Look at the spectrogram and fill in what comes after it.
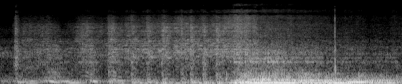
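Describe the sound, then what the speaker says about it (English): A Lexus with a swapped 5.3 LS V8 cranks with a rhythmic churning for about two seconds, then fires and settles into a loud, rumbling idle close by. "I haven't started this car in months."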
